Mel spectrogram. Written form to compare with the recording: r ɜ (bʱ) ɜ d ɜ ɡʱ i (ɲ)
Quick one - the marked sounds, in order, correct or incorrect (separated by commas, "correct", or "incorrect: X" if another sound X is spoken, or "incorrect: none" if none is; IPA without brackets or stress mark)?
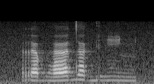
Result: correct, correct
